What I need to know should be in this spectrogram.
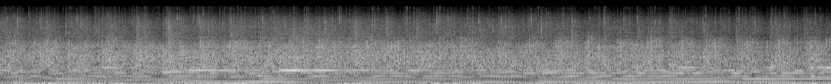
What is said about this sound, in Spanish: ¿Alguien puede dar un aplauso al Rey de Reyes?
